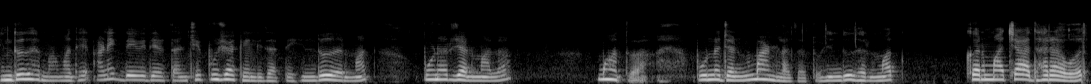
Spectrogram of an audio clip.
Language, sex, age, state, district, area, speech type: Marathi, female, 45-60, Maharashtra, Osmanabad, rural, spontaneous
